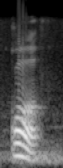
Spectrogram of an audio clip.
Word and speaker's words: qaf: Qaf. This one qaf will be bold and pronounced from the root of the tongue touching the soft part of the palate.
